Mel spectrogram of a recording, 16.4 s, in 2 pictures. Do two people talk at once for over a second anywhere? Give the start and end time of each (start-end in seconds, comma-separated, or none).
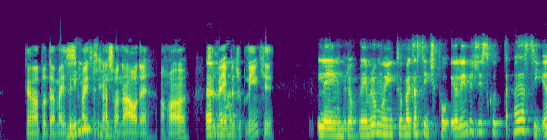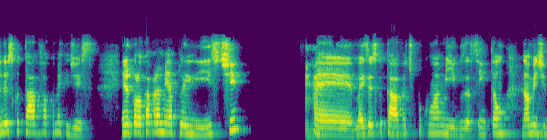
none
